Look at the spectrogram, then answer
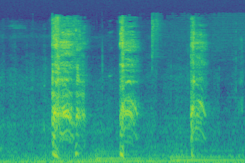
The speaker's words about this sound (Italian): vengo scosso da un altro attacco di tosse molto forte che mi costringe a tapparmi la bocca con un fazzoletto.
